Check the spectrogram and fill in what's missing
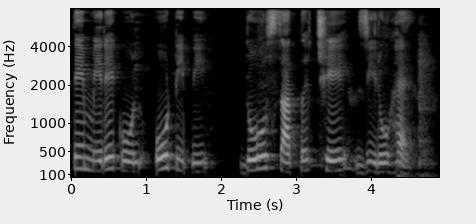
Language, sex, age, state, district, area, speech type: Punjabi, female, 30-45, Punjab, Jalandhar, urban, read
